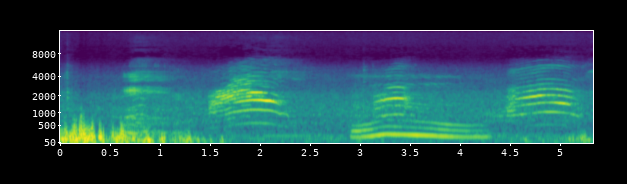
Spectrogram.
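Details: Loud, jolly waking greeting from Luna, a black male pet cat lying beside a companion: a run of four meows, two high and arching and one long and lower with a falling tail, after brief Tagalog speech.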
